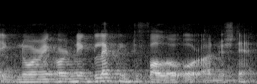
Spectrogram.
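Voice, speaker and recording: A man at medium pitch talks at a very fast pace with lively intonation and an Indonesian accent. Audible room echo and noticeable background noise surround him. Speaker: former exchange intern. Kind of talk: prepared personal reflection. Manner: formal.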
